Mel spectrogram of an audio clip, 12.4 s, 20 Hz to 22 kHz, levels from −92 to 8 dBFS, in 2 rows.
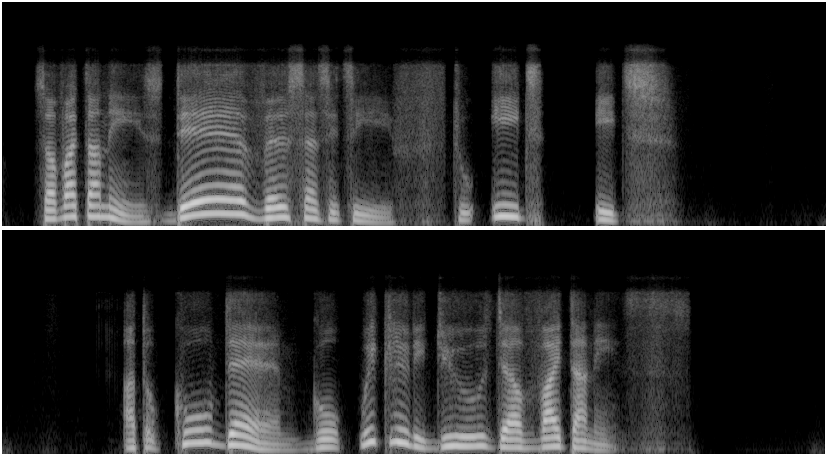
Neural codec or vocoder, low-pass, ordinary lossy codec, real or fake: codec, 16 kHz, 0.2 kbps, FocalCodec; 7.2 kHz; Opus, 16 kbps; fake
